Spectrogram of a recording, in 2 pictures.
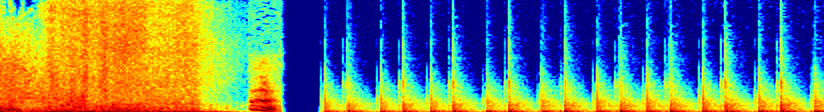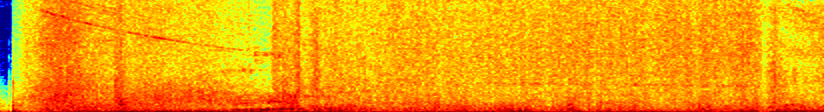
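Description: Laser beams fire with a buzzing hum.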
